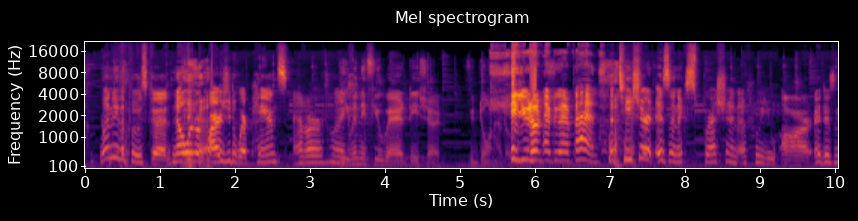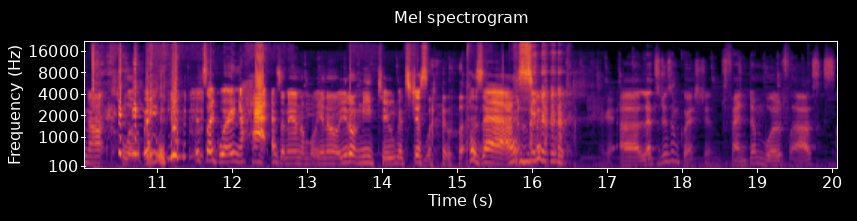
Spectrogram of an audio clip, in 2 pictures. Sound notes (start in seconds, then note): 6.8 laughs; 10.2 laughter; 15.6 laughter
